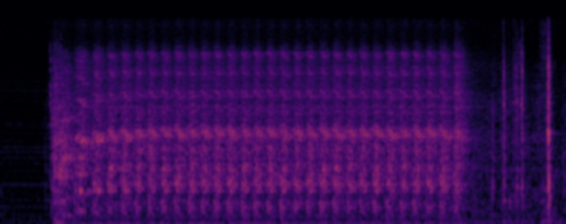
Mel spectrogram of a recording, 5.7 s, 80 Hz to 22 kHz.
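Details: 1989 Honda Prelude, 3rd gen, after replacing its original timing belt, cranked in neutral with the coil disconnected to circulate oil after sitting: even compression pulses for about four seconds, healthy cranking.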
